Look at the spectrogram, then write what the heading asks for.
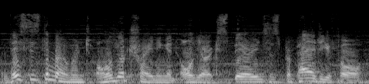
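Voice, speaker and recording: A commanding pegasus colonel mare booms out a rallying speech, as a male reader puts her on, a little raised and loud. The delivery is declamatory and stirring, like a storybook battle address. Music plays clearly under it. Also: very animated, fairly quick. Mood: rousing. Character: female pegasus officer, commanding and rousing.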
